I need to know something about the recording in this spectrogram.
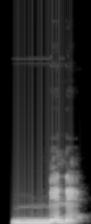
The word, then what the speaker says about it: minute: And that makes a minute. So min, I see in, right? Min, it. So the U sounds like an I, and the E is silent.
